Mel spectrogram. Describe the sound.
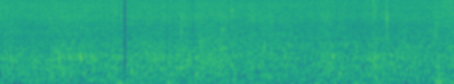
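Steady wind and rushing water on a sailboat under sail at sea, a continuous, even wash of noise with no voices.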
